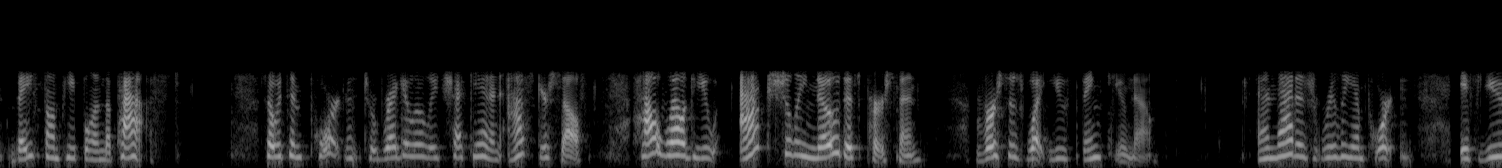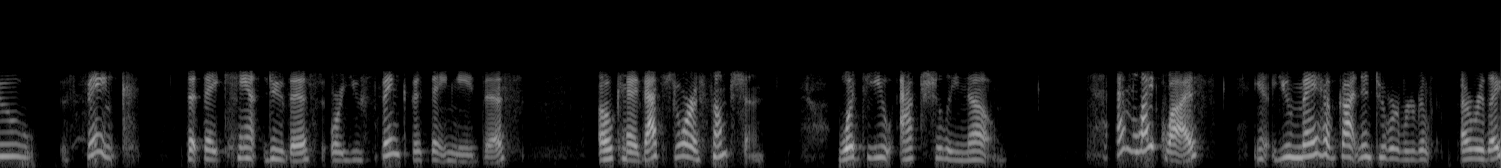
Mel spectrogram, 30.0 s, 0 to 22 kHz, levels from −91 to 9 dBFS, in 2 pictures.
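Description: The whole clip runs through the iLBC codec. The speech is squeezed into a 200 Hz to 3.5 kHz band and sounds plainly rough and synthetic, which fits iLBC's 13.33 kbps, 30 ms frame mode. From 21.26 to 21.31 s, just before "that's your assumption", there are lost iLBC frames: a brief buzzy, held-vowel smear where the decoder repeated the last pitch cycle. That fits a single dropped 30 ms frame, and it snaps back cleanly straight after.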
